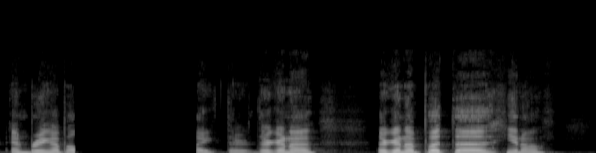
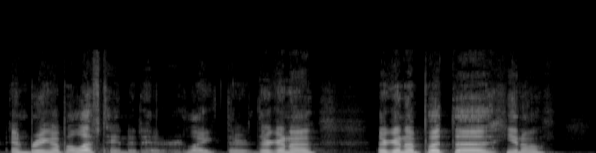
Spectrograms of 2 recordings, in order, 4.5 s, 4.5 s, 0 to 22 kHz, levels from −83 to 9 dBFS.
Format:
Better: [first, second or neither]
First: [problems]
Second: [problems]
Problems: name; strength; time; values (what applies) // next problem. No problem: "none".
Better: second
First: audio cutting out; at 0.5 s for 1 s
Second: none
